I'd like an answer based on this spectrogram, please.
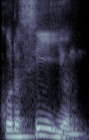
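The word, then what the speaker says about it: كرسيّ: Jadi di sini tuh selain ya, ya itu sebenarnya ada tasdidnya. Jadi yanya-nya itu harus ee ditasdid. Jadi dobel ya sebenarnya. Kalau tasdid itu artinya dobble huruf itu diobel gitu ya.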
